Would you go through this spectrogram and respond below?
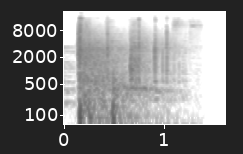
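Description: Shotgun axe firing an air burst in VRChat, a sharp blast followed by a rapid cluster of crackling bursts that fade out within about a second, close and punchy.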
